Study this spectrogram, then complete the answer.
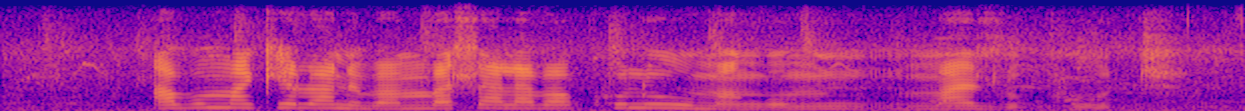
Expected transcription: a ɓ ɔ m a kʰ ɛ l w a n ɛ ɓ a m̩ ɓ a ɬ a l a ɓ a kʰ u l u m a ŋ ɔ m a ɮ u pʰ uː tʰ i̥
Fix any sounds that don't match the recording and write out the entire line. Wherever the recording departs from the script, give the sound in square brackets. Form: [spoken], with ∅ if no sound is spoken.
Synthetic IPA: a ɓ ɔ m a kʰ ɛ l w a n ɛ ɓ a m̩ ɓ a ɬ a l a ɓ a kʰ u l u m a ŋ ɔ m a ɮ u pʰ uː tʰ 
